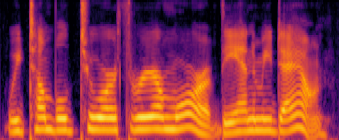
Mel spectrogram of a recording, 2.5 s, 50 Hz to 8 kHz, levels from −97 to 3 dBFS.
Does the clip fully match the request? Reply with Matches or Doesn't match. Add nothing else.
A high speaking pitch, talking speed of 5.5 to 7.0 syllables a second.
Matches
